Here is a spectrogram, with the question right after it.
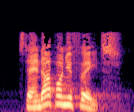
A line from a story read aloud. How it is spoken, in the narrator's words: Paul called out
